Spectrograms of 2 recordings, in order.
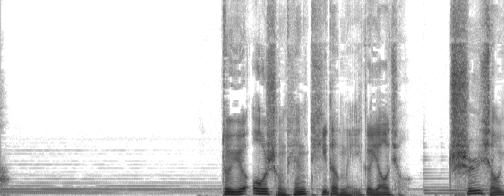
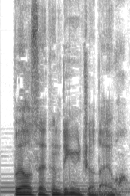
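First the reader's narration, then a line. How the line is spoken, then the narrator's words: Faint, detached voice. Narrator (Chinese): 空气中飘起一个淡淡的声音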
